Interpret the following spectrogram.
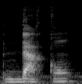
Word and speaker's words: Darkon: It's pronounced in my language Darkon.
